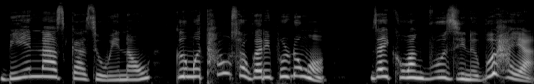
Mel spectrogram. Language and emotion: Bodo, surprised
